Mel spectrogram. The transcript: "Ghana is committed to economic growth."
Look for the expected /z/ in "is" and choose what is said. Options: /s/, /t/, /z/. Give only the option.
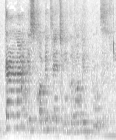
/s/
